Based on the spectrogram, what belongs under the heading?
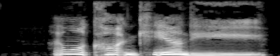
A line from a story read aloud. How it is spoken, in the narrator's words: whined Casey, but his tone suggested that rational thought might slowly be returning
